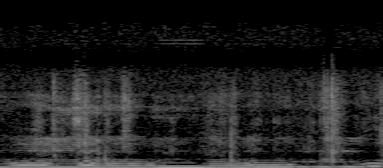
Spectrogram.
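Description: A woman humming one long, wordless note, low and drawn out, that dips in pitch about a second in and rises toward the end.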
